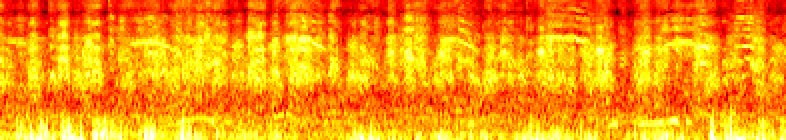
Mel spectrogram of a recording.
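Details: Black-headed gull recorded in Sharjah: harsh, squealing calls with rising and falling strokes overlap among several birds, set against a steady broadband rush of wind or water noise throughout.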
